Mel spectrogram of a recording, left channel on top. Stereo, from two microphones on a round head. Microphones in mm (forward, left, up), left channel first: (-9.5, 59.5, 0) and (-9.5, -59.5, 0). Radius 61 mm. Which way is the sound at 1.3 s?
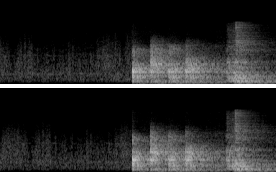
50° right (ahead or behind).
